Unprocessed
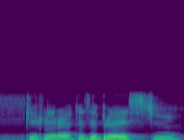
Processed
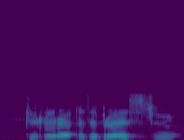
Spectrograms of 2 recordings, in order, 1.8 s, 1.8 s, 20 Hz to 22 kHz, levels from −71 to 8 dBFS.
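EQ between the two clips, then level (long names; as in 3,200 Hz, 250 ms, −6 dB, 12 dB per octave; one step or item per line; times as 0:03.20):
four-pole ladder high-pass 1,100 Hz, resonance 35%
parametric band 6,000 Hz −12.5 dB 1.1 octaves
0.0 dB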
